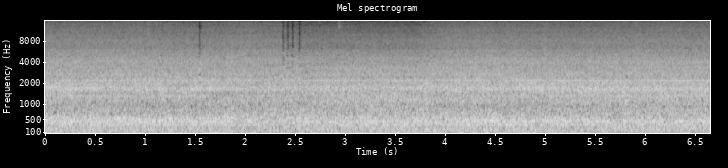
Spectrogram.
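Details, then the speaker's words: Suburban RV furnace after replacing the faulty gas valve that passed no gas: steady rushing blower with burner roaring evenly, no popping or sputter; lights and runs normally. "You hear it ignite? Yeah, it lit. Smells good, sounds good."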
